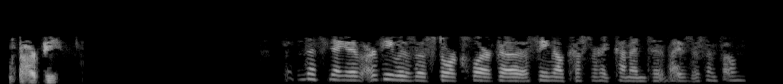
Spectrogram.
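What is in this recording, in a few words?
Incident Tac 1, Scanner audio recording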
